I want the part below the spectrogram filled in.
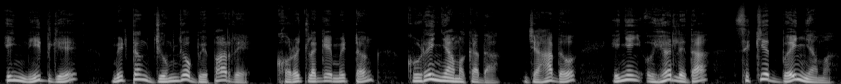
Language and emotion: Santali, happy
